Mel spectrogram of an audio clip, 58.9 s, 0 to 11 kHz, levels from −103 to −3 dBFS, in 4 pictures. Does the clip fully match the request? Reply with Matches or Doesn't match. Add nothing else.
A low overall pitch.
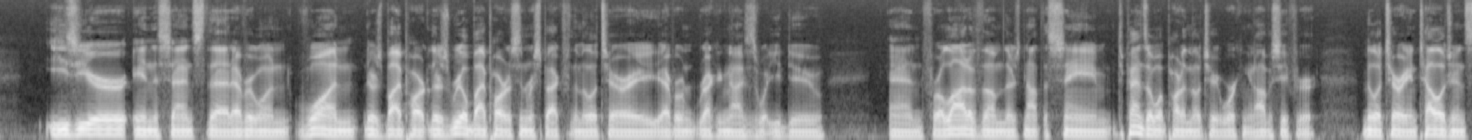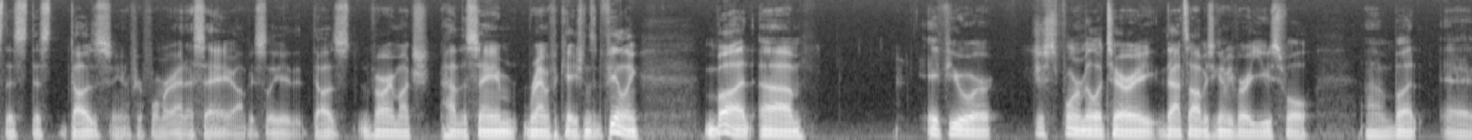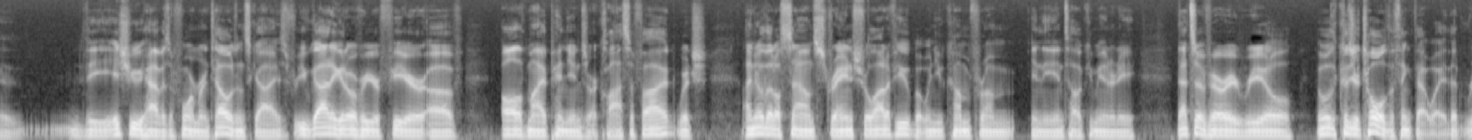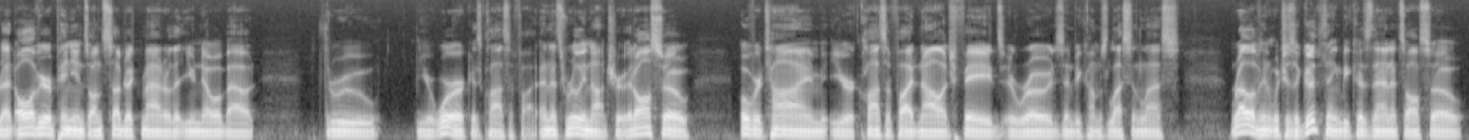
Matches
